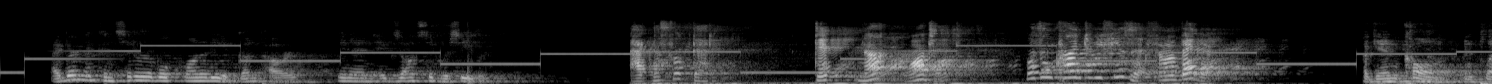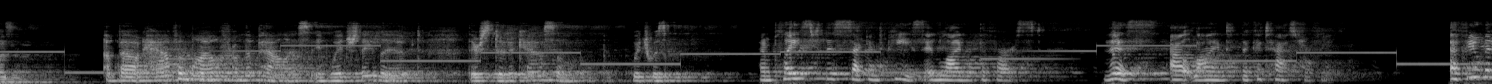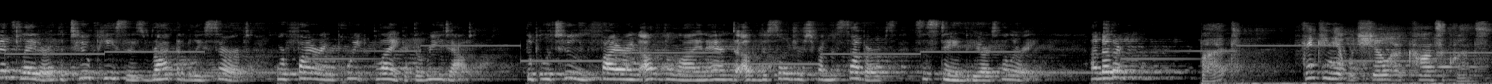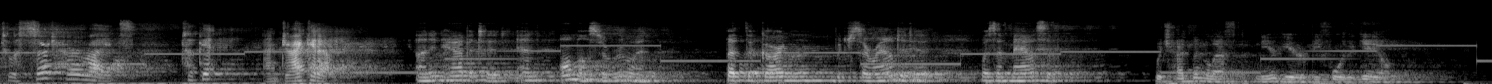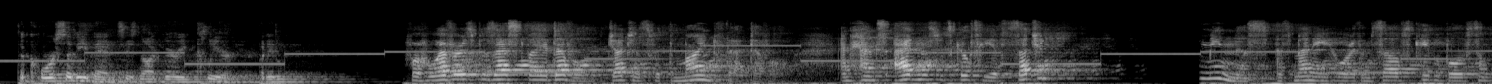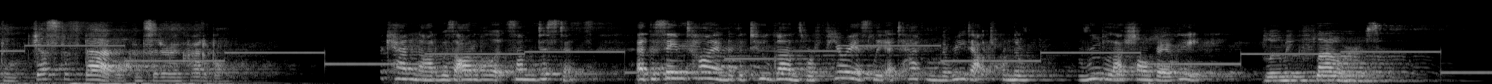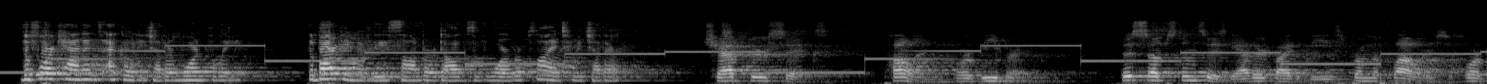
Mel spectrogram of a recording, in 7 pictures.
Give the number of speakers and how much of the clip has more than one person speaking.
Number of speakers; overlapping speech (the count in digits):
5, no overlap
